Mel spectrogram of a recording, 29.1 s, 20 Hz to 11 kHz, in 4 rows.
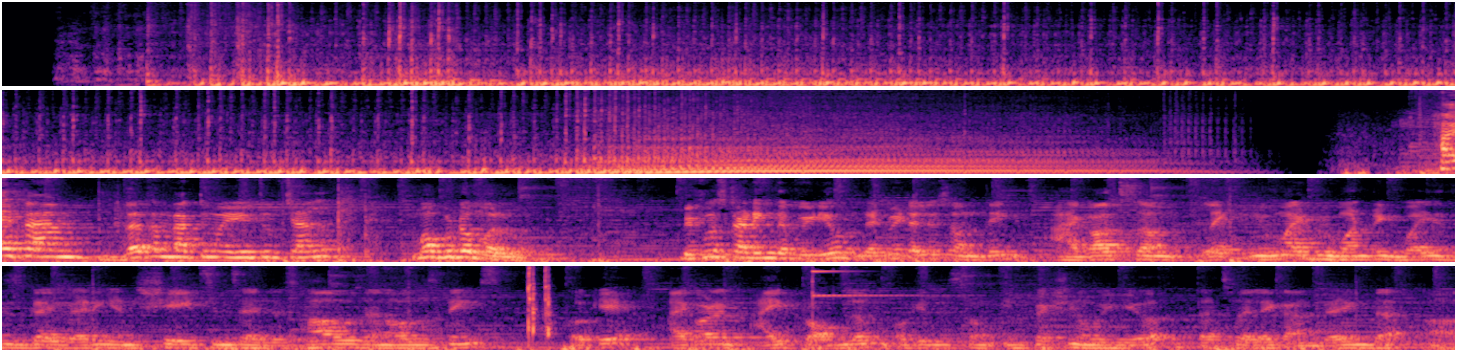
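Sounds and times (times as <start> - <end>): vehicle engine running roughly: 0.4 - 10.3.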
